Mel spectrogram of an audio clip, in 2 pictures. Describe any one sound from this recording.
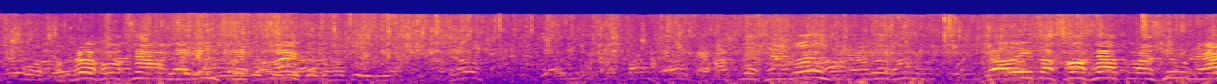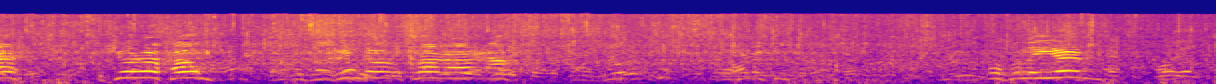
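Water splashes gently.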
